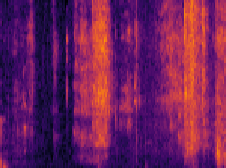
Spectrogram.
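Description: Soft paper rustling as pages of a printed guide are handled and turned, a faint scratchy rustle about a second in and another near the end.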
